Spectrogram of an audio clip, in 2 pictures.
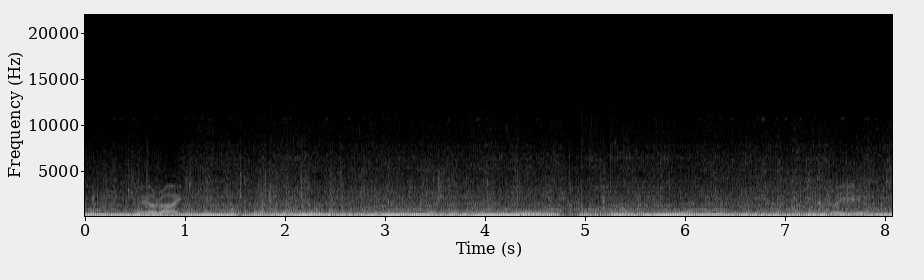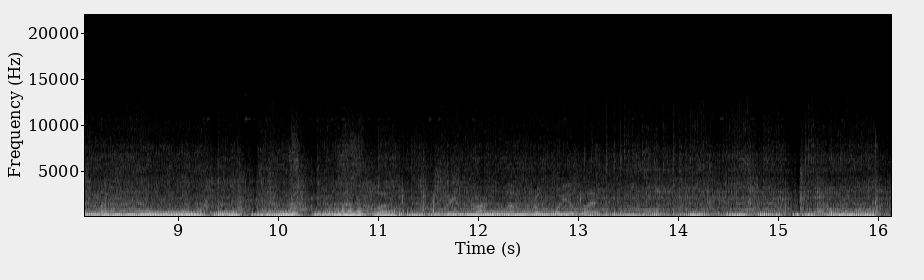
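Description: Tyres crunch and clatter over loose rocks.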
